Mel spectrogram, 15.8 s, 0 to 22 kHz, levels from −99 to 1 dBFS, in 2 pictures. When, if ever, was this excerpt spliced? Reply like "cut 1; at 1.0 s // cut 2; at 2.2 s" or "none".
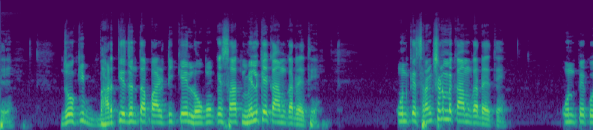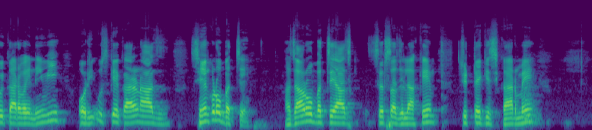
none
